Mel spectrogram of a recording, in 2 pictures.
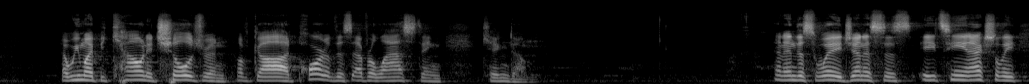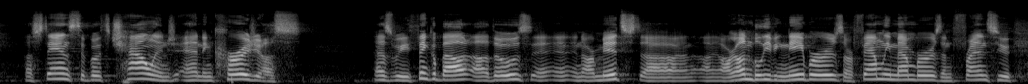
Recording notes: delivered this sermon for Liberti River Wards' May 14, 2023, Sunday worship service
